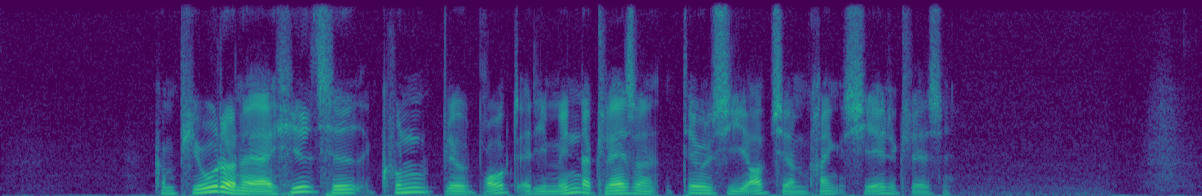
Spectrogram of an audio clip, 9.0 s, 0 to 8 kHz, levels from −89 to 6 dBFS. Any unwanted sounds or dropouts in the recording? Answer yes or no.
no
